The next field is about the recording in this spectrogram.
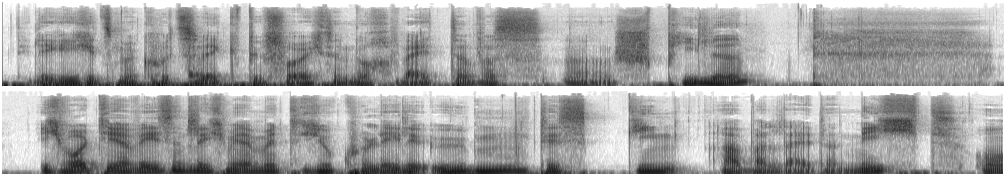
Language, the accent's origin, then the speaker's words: German; Lower Austria, Austria; da gibt es zum Beispiel in meiner alten Heimat im Waldviertel ähm, Serien, wo Geocaches bei Handymasten gelegt werden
